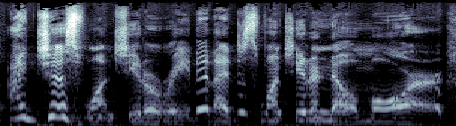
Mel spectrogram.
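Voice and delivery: a high, soft, tender voice of God; voicing God gently. Preacher voicing God's invitation, high and soft. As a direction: coax them like a loving father. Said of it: "and he goes".

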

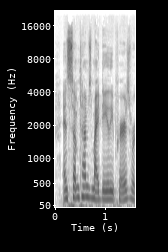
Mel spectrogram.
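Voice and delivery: ordinary delivery

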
